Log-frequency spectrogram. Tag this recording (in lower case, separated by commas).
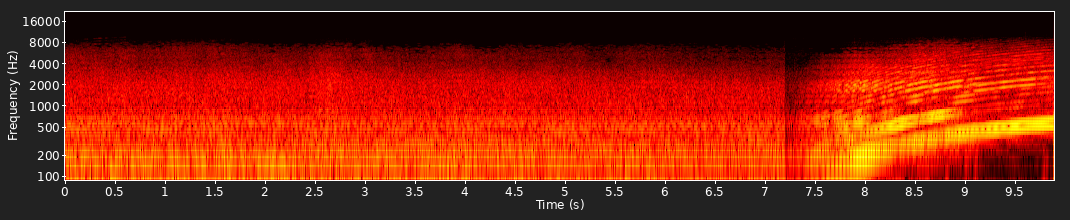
civil defense siren, siren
